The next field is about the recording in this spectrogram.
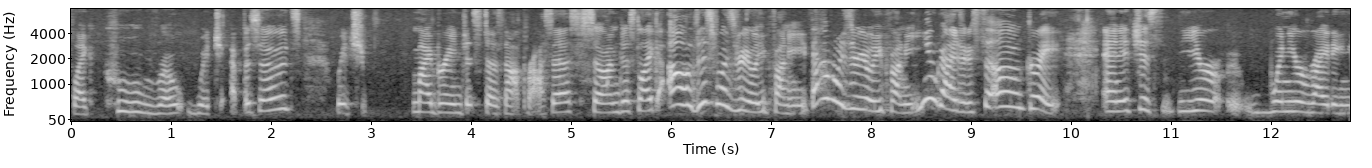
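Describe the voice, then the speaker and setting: A woman's voice: a little high, low-quality recording. A woman speaking informally as a cast member in a group podcast interview. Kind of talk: casual panel chat.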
